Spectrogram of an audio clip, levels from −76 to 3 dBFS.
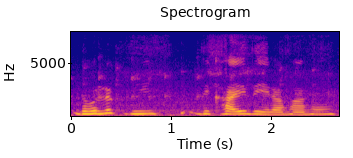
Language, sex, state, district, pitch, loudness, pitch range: Hindi, female, Uttar Pradesh, Saharanpur, 245 Hz, -16 LUFS, 225-255 Hz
